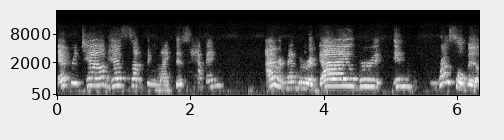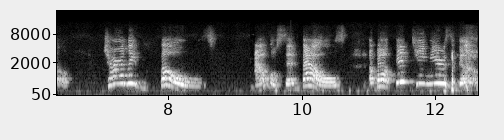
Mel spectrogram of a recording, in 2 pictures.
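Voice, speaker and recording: Using a put-on character voice, a woman speaks at an extremely high pitch with very wide pitch swings, a moderate pace and long, frequent pauses. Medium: stage play. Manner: brisk, officious.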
